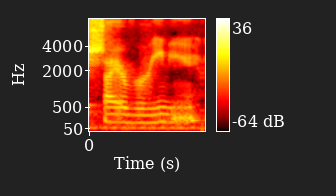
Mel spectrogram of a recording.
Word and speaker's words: Chiaverini: The next book I read starting in February and into March was Fates and Traitors by Jennifer Schiaverini, I believe is how you say her name.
